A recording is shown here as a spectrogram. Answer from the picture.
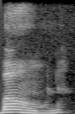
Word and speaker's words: bone: for the m sound the e is silent and it's telling the o to say its name write the word bone on your paper the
